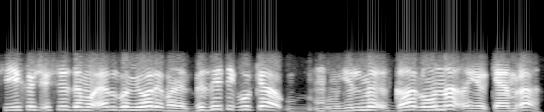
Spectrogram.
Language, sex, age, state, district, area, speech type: Kashmiri, female, 45-60, Jammu and Kashmir, Baramulla, rural, conversation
